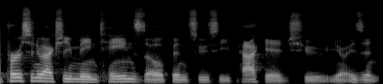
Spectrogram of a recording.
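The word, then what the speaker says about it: openSUSE: said oh the open I don't know how you pronounce this it's open s-u-s-e open Susie but but that uh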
